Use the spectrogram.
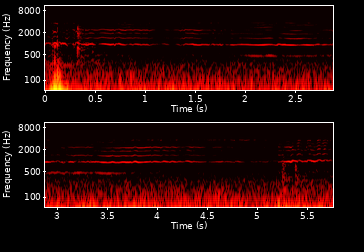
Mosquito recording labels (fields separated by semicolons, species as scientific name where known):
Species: mosquito; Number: one; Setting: cup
